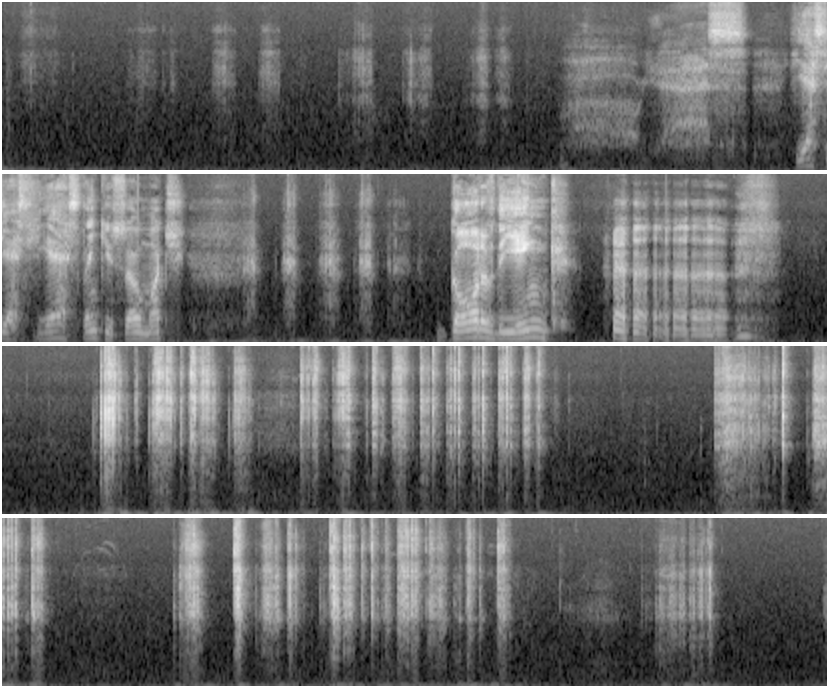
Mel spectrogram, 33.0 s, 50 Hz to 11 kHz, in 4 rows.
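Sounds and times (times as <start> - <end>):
pen nib scratching on paper: 1.2 - 2.8, 3.4 - 5.1.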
